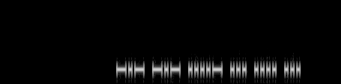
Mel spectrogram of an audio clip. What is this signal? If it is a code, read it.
Morse code, heard as a keyed tone, about 38 wpm, 700 Hz. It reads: KK4SHS
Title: USA Call Signs - 6 Characters - 2x Character Spacing - 40wpm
